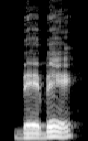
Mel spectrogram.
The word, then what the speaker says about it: bebé: They must be observed in order to ensure proper pronunciation because they can literally change the meaning of words. Let's look at two examples. Bebe, bebé, papa, papá.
